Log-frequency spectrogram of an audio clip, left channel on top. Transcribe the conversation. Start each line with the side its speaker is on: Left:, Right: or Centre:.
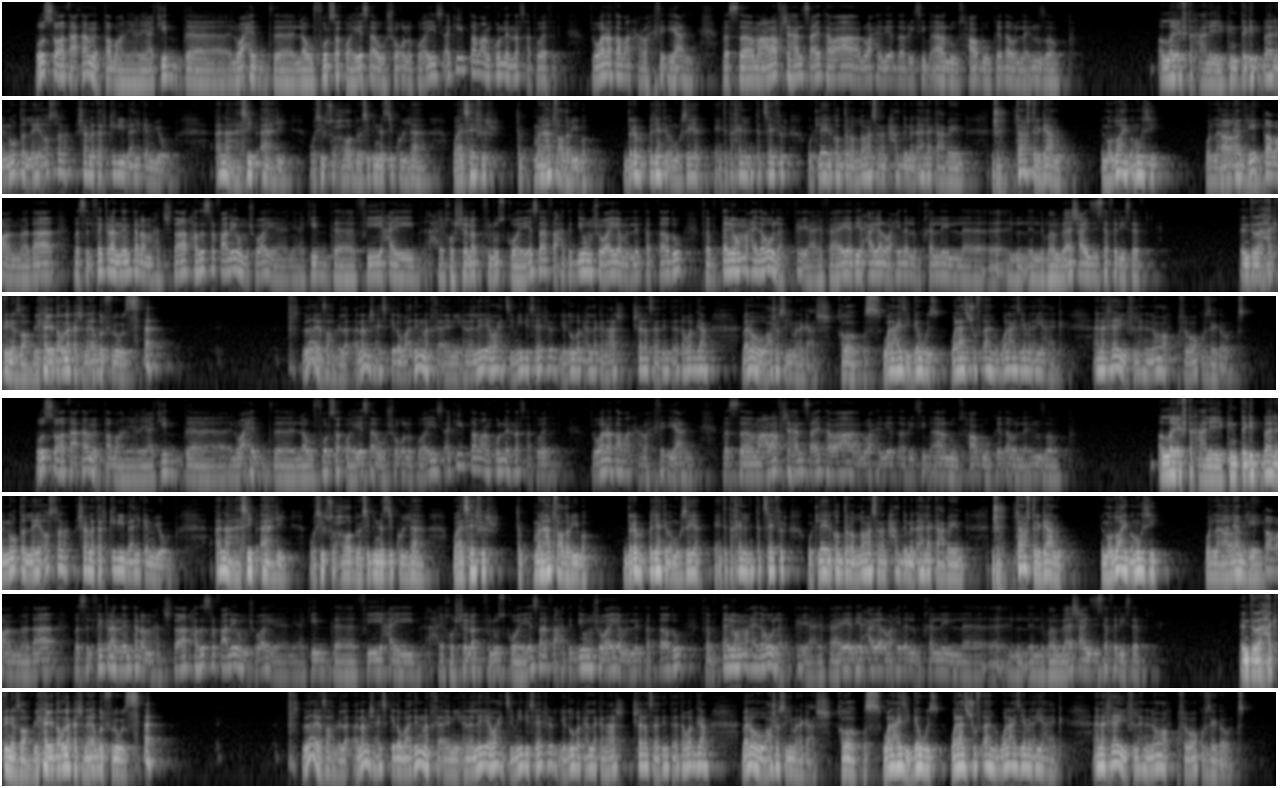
Left: بص هو هتعتمد طبعا يعني اكيد آه، الواحد آه، لو فرصة كويسة وشغل كويس اكيد طبعا كل الناس هتوافق وانا طبعا هوافق <laughs> يعني بس آه، معرفش هل ساعتها بقى الواحد يقدر يسيب اهله واصحابه وكده ولا ايه نظام
Right: الله يفتح عليك انت جيت بقى للنقطة اللي هي اصلا شغلة تفكيري بقى لي كام يوم انا هسيب اهلي واسيب صحابي واسيب الناس دي كلها وهسافر طب ما انا هدفع ضريبة الضريبة دي هتبقى مجزية يعني تتخيل ان انت تسافر وتلاقي لا قدر الله مثلا حد من اهلك تعبان مش هتعرف ترجع له الموضوع هيبقى مجزي ولا
Left: اه
Right: هنعمل
Left: اكيد
Right: ايه
Left: طبعا ما ده بس الفكرة ان انت لما هتشتغل هتصرف عليهم شوية يعني اكيد آه، في حي... هيخش لك فلوس كويسة فهتديهم شوية من اللي انت بتاخده فبالتالي هم هيدعوا لك يعني فهي دي الحاجة الوحيدة اللي بتخلي ال... ال- اللي ما بيبقاش عايز يسافر يسافر
Right: انت ضحكتني يا صاحبي <laughs> هيدعوا لك عشان هياخدوا الفلوس لا يا صاحبي لا انا مش عايز كده وبعدين ما تخ... يعني انا ليا واحد زميلي سافر يا دوبك قال لك انا هشتغل سنتين ثلاثه وارجع بقاله 10 سنين ما رجعش خلاص ولا عايز يتجوز ولا عايز يشوف اهله ولا عايز يعمل اي حاجه انا خايف ان احنا نقع في موقف زي دوت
